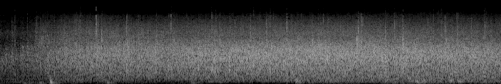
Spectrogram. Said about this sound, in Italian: Sul lungo, insistito, applauso tributato alle sue parole, Benedetto XVI si è congedato dalla Sistina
